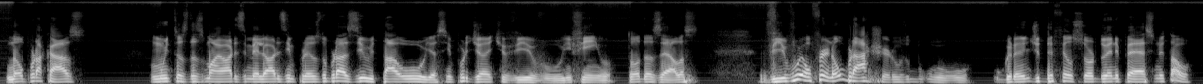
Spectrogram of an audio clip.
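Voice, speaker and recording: A middle-aged Brazilian man giving an energetic business lecture on sales, talking straight to the audience with rhetorical questions. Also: mid-range voice, no room sound. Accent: Brazilian Portuguese. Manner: animated, addresses audience directly with rhetorical questions. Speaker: keynote speaker on sales. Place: event hall.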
